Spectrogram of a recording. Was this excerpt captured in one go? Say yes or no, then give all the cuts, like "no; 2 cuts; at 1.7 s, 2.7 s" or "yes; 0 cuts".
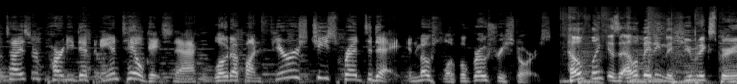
no; 1 cut; at 5.5 s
